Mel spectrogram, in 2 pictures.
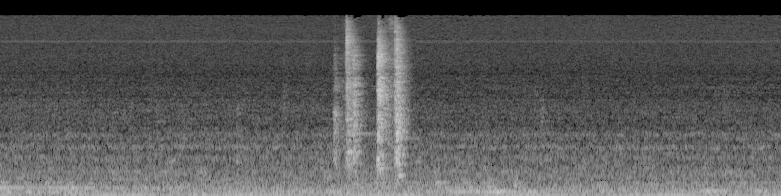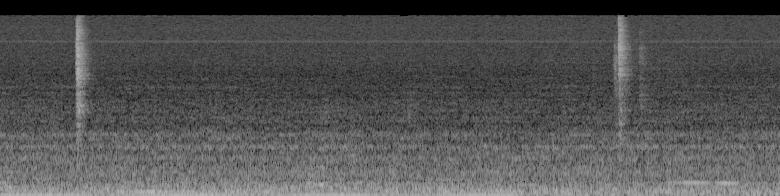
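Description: Steady low rumble of a train rolling slowly along a station platform, heard inside the driver's cab. A quick group of three sharp clicks comes about three and a half seconds in, and single clicks follow near the middle and near the end.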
